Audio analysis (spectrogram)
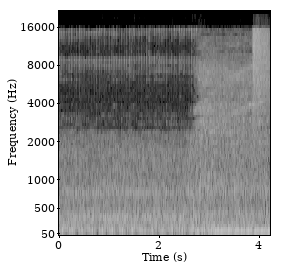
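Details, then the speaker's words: Freightliner Columbia diesel at raised rpm with deep rumble, then a sharp air blast as the dryer purges at governor cut-out. Healthy after the air dryer purge valve was cleaned; replacement valve still to be ordered. "it's building air pressure much faster now [Music] [Applause] should here purge any second"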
